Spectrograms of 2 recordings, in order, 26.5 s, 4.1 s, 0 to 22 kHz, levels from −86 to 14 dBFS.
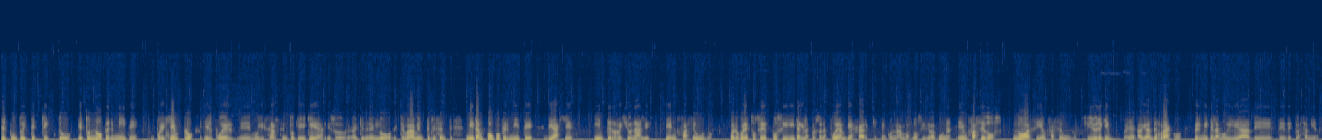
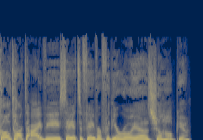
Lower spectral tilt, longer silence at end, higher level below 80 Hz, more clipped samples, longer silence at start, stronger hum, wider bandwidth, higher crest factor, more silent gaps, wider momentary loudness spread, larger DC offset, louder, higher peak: first, -8 dB/octave vs -5 dB/octave; second, 0 s vs 0.25 s; first, -42 dBFS vs -62 dBFS; neither; about the same, 0 s vs 0 s; neither; second, 6 kHz vs 17 kHz; first, 20 dB vs 12 dB; neither; first, 12 LU vs 3 LU; neither; second, -23 LUFS vs -16 LUFS; about the same, -2 dBFS vs -4 dBFS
